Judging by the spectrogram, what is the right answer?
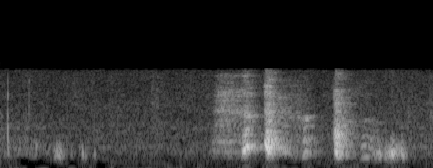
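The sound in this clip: A few muffled coughs from someone with something in their throat come in short, faint bursts near the end, after a quiet stretch.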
